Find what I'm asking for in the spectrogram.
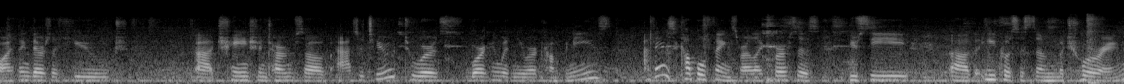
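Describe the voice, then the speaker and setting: A woman who co-founded a startup, chatting casually in an interview and peppering her talk with "like" and "you know". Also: fairly low pitch. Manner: animated, frequent fillers like "like" and "you know". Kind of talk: conversational interview chat. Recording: loud background noise.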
